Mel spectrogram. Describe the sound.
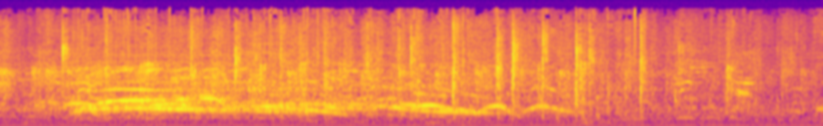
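A crowd applauds with a dense patter of clapping and sharp individual claps, while voices cheer and whoop over it; the applause stays strong, then eases slightly toward the end.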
